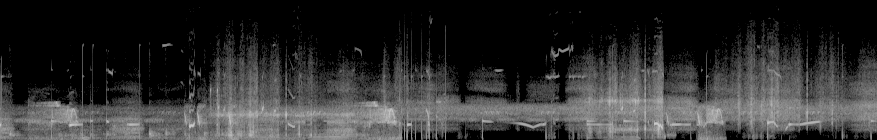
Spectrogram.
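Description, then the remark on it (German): Birds chirp busily throughout, with overlapping high twitters and short whistled swoops, while softer rustling and tapping sounds mix in underneath during the first half. “Als wir hören erstens an den Vögeln,”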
